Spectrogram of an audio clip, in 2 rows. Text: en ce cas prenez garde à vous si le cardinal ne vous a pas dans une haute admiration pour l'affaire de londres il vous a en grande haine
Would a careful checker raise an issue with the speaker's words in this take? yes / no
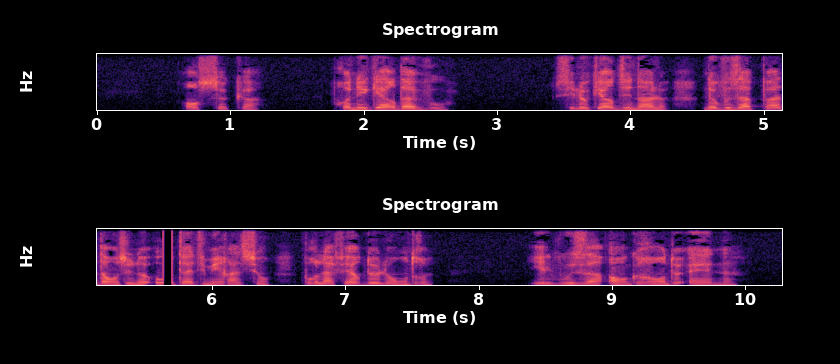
no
